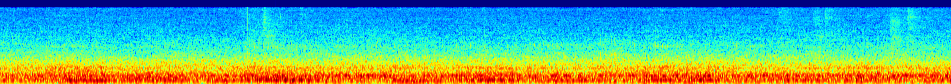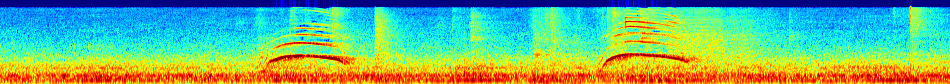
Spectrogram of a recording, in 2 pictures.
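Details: Cat family of British Shorthairs with cream kitten Cream tended by two mothers; a long stretch of steady low hum, then two sharp arched meows late on, a couple of seconds apart.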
